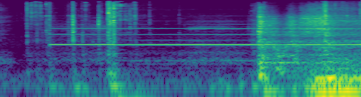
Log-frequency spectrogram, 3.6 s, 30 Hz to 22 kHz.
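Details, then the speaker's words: 1993 Chevy S10 Blazer after engine install and timing set about 1-2 degrees positive: brief crank, catches at once and runs steadily with a faint whine; alternator noisy, owner suspects failing battery; running good, great oil pressure, slightly hot. "Fires up real quick. Alternator's pretty noisy."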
